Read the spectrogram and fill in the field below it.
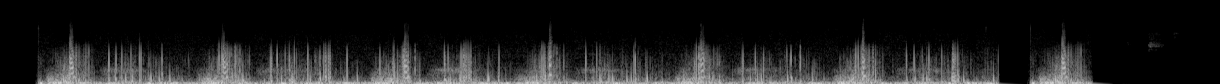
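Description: Noisy chest recording with repeated crackling bursts and brief low-pitched squeaky sounds tied to them, fitting squawks, ending in near silence.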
